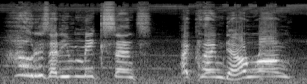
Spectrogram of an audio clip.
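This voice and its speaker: An actor playing an exasperated, sarcastic monster-hunting sidekick in a comedy horror audio drama, full of indignation. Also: male voice, extremely high pitch, steady tone, measured pace, sharp tone, a little hiss or hum, full character voice.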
